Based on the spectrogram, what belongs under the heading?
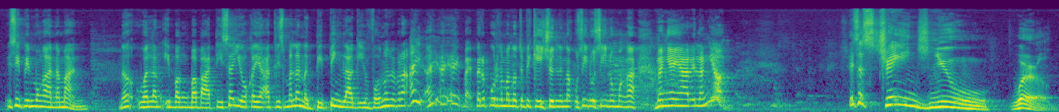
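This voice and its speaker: A man's voice: sits high, normal speed. A man in his late twenties preaching a sermon, telling stories and acting out the people he quotes. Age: late 20s. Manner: animated storytelling, mixing Tagalog and English, acting out quoted people. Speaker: pastor.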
